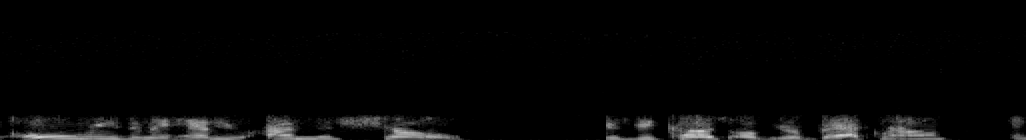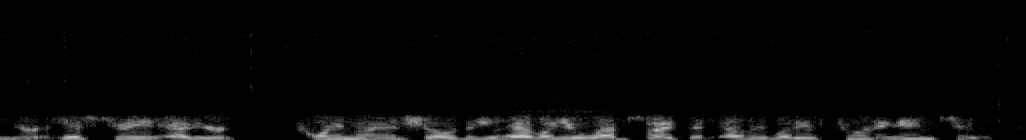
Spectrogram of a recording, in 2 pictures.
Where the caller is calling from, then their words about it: Orange, California, United States; Oh, it's Orange, California.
